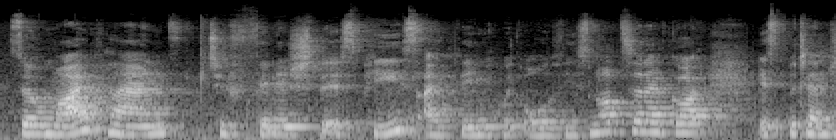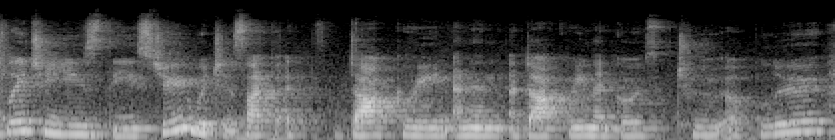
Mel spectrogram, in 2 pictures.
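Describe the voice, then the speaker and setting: A woman's voice: medium pitch, normal speed, fairly bright tone. A woman chatting casually to her vlog audience as a crocheter, with a wry, self-deprecating manner. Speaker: crochet vlogger. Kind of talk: casual chat to camera, vlog. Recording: roomy, distant mic, faint hiss.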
